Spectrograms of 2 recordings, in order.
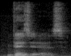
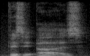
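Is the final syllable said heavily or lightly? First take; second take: lightly; heavily. First: The final syllable is light and reduced. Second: The final syllable is given too much weight. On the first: The speaker calls it right. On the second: The speaker calls it wrong.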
